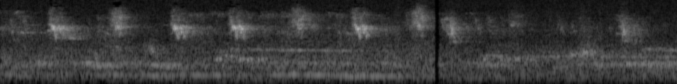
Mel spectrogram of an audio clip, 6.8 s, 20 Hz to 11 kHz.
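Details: Eurasian tree sparrow in Ubon Ratchathani, Thailand, 22 November 2019, a very common resident, giving a run of crisp chirps roughly every half second, then several fainter ones, against quiet background noise.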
